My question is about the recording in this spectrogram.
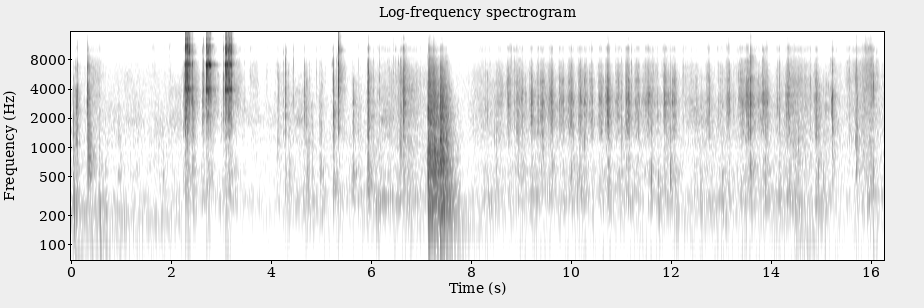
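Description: Metal tools clinking three times, then a louder clunk and scrape about seven seconds in. After that a hand socket ratchet clicks quickly and steadily as bolts on the alternator of the 3.8-litre Jeep engine are worked loose.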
